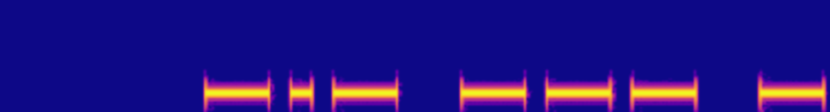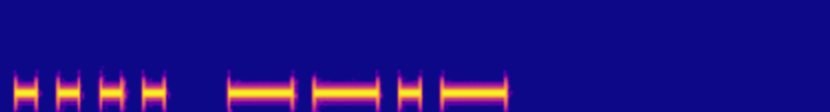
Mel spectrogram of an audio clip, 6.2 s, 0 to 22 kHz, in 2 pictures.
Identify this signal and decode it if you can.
Morse code, heard as a keyed tone, about 15 wpm, 700 Hz. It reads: KO6Q
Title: USA Call Signs - 4 Characters - Repeated 2x - 15wpm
